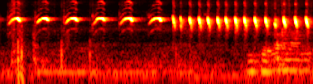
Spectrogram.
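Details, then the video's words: Prinia calling: six slurred, downward-flicking chips at an even pace, then a quick run of rapid staccato clicks, about seven per second, clear and high against a quiet background. "Prenjak Klik cepat"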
